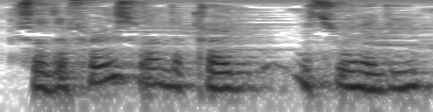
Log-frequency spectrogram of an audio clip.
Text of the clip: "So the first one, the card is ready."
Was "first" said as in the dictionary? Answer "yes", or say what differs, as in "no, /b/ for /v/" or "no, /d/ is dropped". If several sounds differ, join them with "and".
yes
